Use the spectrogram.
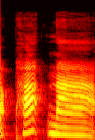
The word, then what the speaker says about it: พนา: ที่ 2 นะ คะ คำ อ่าน จึง เป็น พระนา เรา ไม่ อ่าน ว่า พระ หนา นะ คะ ต้อง อ่าน ว่า พระนา ออก เสียง ตาม ปกติ เลย ค่ะ พนา อีก คำ นึง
